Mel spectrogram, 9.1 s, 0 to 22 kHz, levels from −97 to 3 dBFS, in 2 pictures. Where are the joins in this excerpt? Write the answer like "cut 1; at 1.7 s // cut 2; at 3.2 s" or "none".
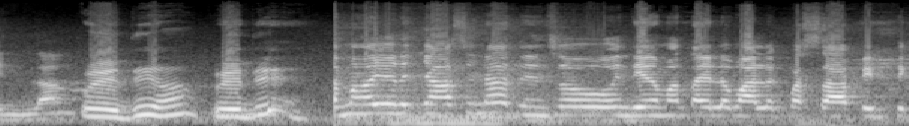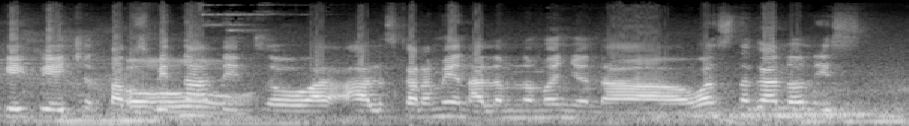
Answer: cut 1; at 1.6 s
